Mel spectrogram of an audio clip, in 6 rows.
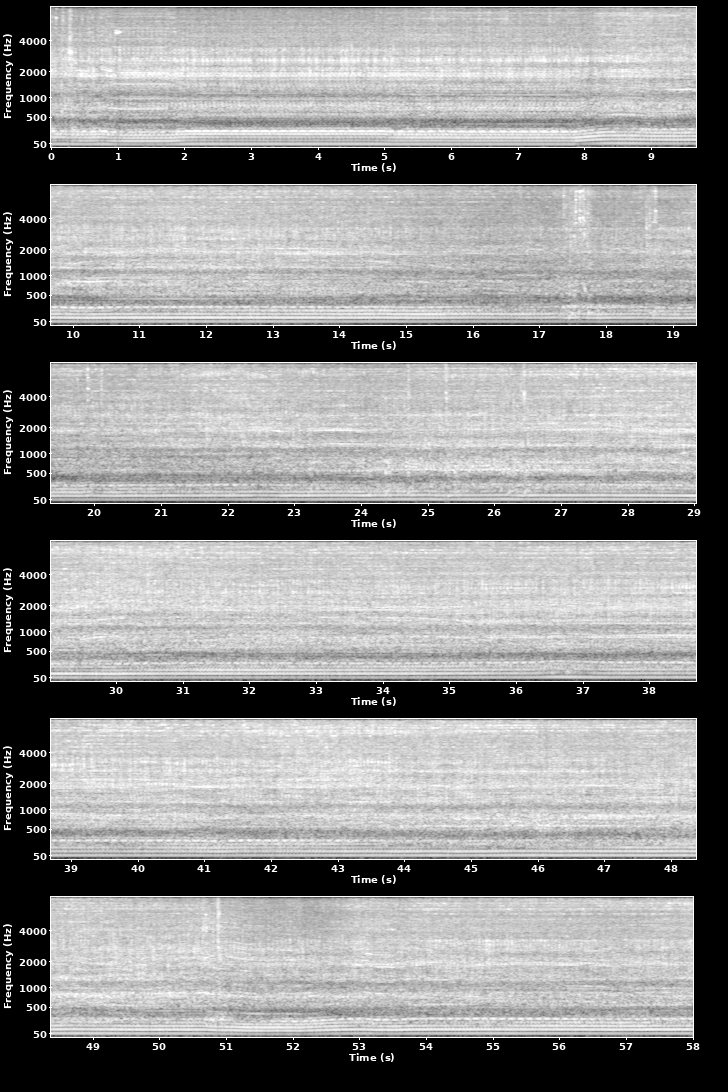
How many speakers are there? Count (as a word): zero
